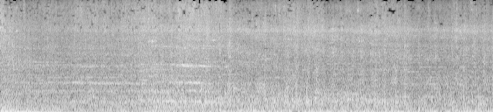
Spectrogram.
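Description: A train passing at speed close by: a heavy low rumble for the first couple of seconds as the steam locomotive goes through, then the steady noise of passenger coaches' wheels running over the rails.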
